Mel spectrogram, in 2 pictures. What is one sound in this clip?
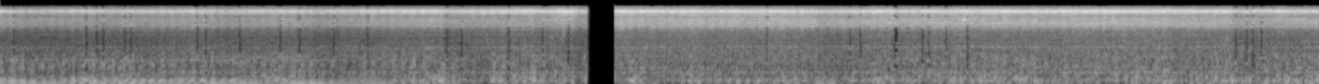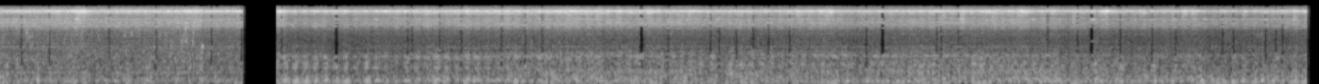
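Water pours and splashes into a tank.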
